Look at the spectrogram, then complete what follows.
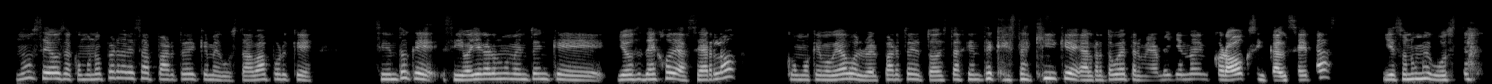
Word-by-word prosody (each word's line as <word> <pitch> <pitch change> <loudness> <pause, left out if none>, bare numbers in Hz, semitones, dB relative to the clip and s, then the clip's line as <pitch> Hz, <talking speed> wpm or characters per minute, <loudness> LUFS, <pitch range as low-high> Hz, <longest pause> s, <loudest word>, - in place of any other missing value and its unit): no 265 +6 -5
sé, 270 0 +2
o 270 - +4
sea, 245 -1 -3
como 225 0 -5
no 245 +1 -3
perder 295 +1 -2
esa 275 0 -2
parte 230 +1 -3
de 240 -1 -1
que 230 -1 -5
me 210 -2 -4
gustaba, 200 +5 -2
porque 225 -5 -4 0.6
siento 240 +4 0
que 255 -2 +2
si 220 -1 0
va 210 - +4
a - - +3
llegar 245 +1 +4
un 255 - 0
momento 250 -1 -1
en 250 -1 -2
que, 205 -5 -2
yo 220 +1 +3
dejo 235 +3 +1
de 260 -4 +6
hacerlo, 225 - +1 0.5
como 215 -2 -4
que 220 - -4
me 210 - 0
voy 210 +2 +2
a 245 - +5
volver 205 -6 +1
parte 225 +2 -2
de 225 -4 -2
toda 200 +1 -1
esta 220 +2 -3
gente 230 +4 0
que 220 - -5
está 210 +4 -1
aquí, 275 +5 +2
que 260 -5 +4
al 200 0 +2
rato 210 +2 -3
voy 240 - +3
a - - -6
terminar 195 -3 -6
de 220 +1 -6
yendo 230 +1 -4
en 240 -1 -7
Crocs, 220 +4 +5
y - - -2
en - - -4
calcetas, 210 - +2 0.4
y 225 0 +2
eso 225 +1 0
no 245 - +3
me 260 +1 +4
gusta. 215 +1 -3
230 Hz, 240 wpm, -23 LUFS, 210-245 Hz, 0.6 s, de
